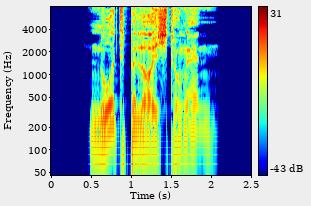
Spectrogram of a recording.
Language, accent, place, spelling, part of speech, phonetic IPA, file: German, Germany, Berlin, Notbeleuchtungen, noun, [ˈnoːtbəˌlɔɪ̯çtʊŋən], De-Notbeleuchtungen.ogg
- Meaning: plural of Notbeleuchtung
